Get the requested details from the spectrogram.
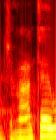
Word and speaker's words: Javonte: Yeah, Javonte Williams. – Yes, okay, it looked like Devonte, but with a J.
